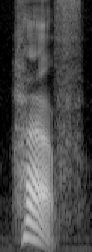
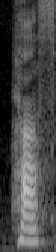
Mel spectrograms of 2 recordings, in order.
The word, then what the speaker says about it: half: have calf and half they're spelled with LF but the L is not pronounced so you have calf a young calf half I have half a dollar half dollar h-a-l-f is pronounced half as if it were spelled h-a-f-f and in the LK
